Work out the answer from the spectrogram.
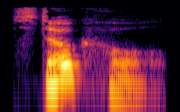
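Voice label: "stokehole", English, British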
